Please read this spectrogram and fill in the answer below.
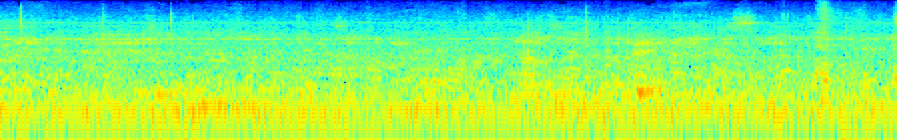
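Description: Indistinct voices and crowd murmur over a steady low hum.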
